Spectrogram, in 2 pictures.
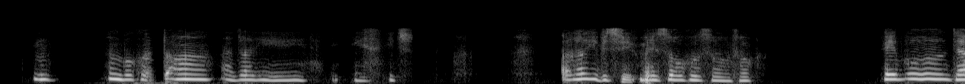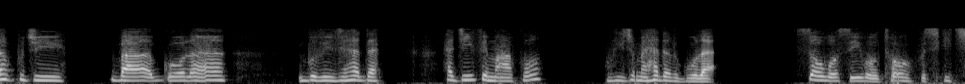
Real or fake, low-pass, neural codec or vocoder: fake; 5.4 kHz; codec, 16 kHz in and 24 kHz out, 0.4 kbps, LongCat-Audio-Codec, two codebook decoder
